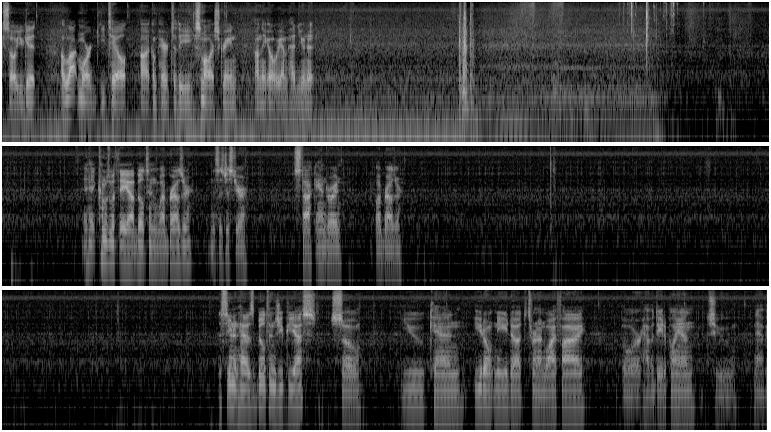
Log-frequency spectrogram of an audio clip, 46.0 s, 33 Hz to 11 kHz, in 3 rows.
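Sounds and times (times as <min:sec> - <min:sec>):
car engine idling: 0:00.0 - 0:45.9
loud clunk: 0:09.1 - 0:09.6.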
